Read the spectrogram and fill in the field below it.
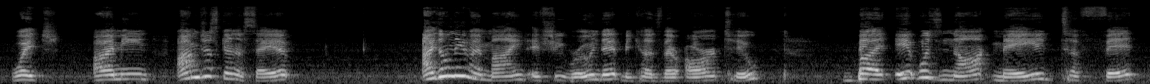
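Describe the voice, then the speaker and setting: A woman's voice: medium pitch, slow pace, poor audio. A young woman co-hosting a podcast in casual chat, talking informally and emphatically, often repeating herself for stress. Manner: informal, emphatic repetition, mild swearing. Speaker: podcast co-host. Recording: steady background noise and room ambience.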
